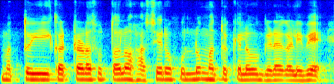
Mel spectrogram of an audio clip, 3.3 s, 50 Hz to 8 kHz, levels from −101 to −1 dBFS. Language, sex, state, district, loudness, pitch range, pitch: Kannada, male, Karnataka, Bangalore, -16 LUFS, 150-160 Hz, 155 Hz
